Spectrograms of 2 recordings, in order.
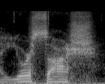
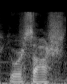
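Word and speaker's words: Yor'sahj: So, uh, uh, Yoros, I'm assuming that's how that's said. Your is is pronounced, I should say, Yorsash, the Unsleeping.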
